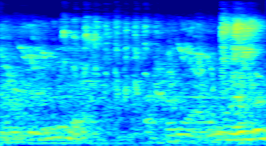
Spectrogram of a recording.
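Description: Birds calling in the background, with a brief higher chirp near the end.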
